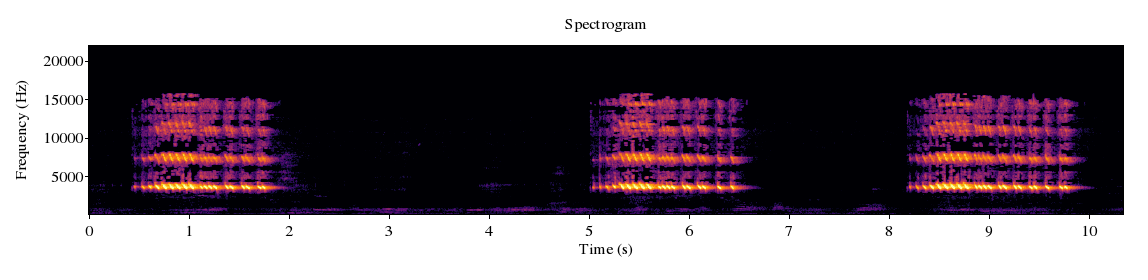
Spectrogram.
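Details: Bell cricket singing a repeated, high, clear ringing trill, three pulsing bell-like bursts of about a second and a half each, spaced roughly three and a half seconds apart, with quiet low hum between them.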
